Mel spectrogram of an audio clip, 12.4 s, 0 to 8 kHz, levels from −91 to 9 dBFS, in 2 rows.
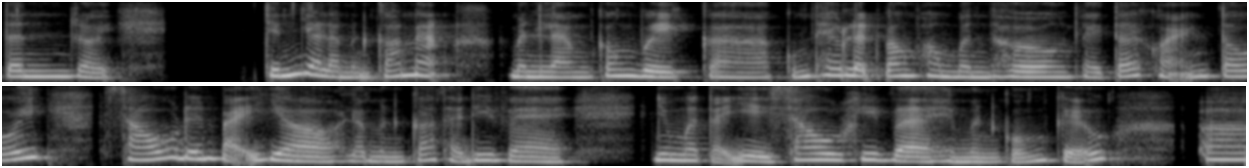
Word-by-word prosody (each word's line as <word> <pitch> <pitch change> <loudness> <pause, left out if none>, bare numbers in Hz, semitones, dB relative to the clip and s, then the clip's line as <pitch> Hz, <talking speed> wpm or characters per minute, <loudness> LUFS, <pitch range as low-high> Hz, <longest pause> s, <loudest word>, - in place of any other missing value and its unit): tinh, 215 0 +3
rồi 200 -5 -3 0.8
9:00 265 +5 +5
là 210 - 0
mình 190 0 -2
có 215 +4 -4
mặt. 255 -1 +3 0.3
Mình 205 -3 +2
làm 190 -1 -1
công 240 +3 +3
việc, 195 -2 +2
à, 185 -2 -5
cũng 210 +2 -1
theo 260 0 +1
lịch 245 -2 +2
văn 235 +1 +1
phòng 215 -3 +1
bình 195 -1 0
thường, 195 -1 +1
thì 185 - -5
tới 215 +7 -3
khoảng 225 -3 -4
tối 240 +10 +2 0.3
6:00-7:00 245 - +2
là 185 - -5
mình 175 -1 -3
có 225 +6 -4
thể - - -6
đi 225 0 +1
về. 180 -5 -2 0.4
Nhưng 230 -2 +4
mà 215 - +2
tại - - -5
vì 180 -3 +2
sau 235 +5 +2
khi 235 +1 +1
về 180 -5 +2
thì 185 - -2
mình 165 -1 -1
cũng, 175 +8 -2
kiểu, 245 +3 0 0.4
ơ, 250 - -2
215 Hz, 200 wpm, -24 LUFS, 190-240 Hz, 0.8 s, 9:00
